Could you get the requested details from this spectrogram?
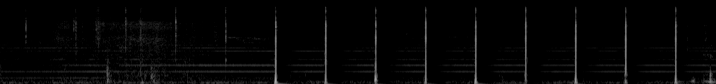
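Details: Opel Astra Z16XE/Z18XE with P0300/P0303 misfire and idle issue, coil pack tested via diagnostic active test on cylinder one: sharp, even snaps about twice a second with no skips or weak pops; good, reliable spark.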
